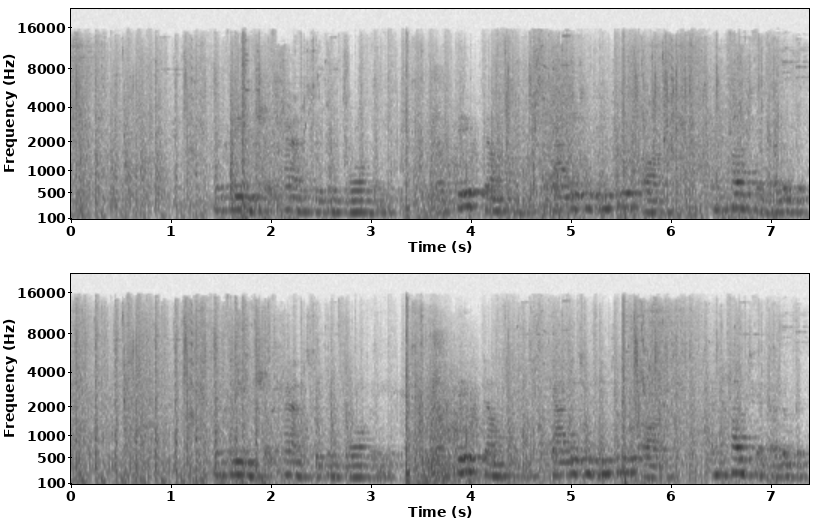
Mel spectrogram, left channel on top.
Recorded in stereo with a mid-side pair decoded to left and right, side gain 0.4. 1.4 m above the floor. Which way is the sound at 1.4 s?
35° right.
